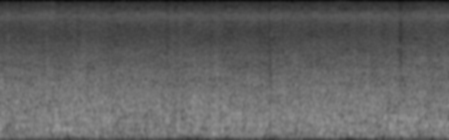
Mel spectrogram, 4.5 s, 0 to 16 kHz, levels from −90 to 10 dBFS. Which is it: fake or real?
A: fake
